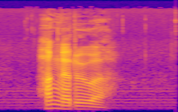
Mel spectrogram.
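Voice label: "hangarua", Maori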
